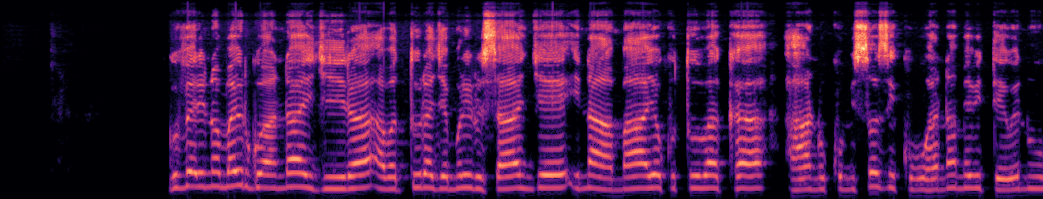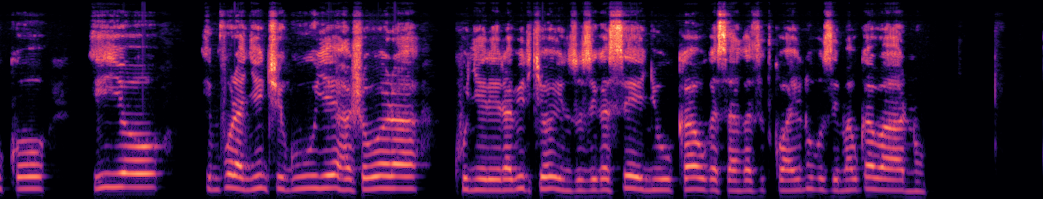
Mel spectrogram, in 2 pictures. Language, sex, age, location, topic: Kinyarwanda, male, 18-24, Kigali, agriculture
